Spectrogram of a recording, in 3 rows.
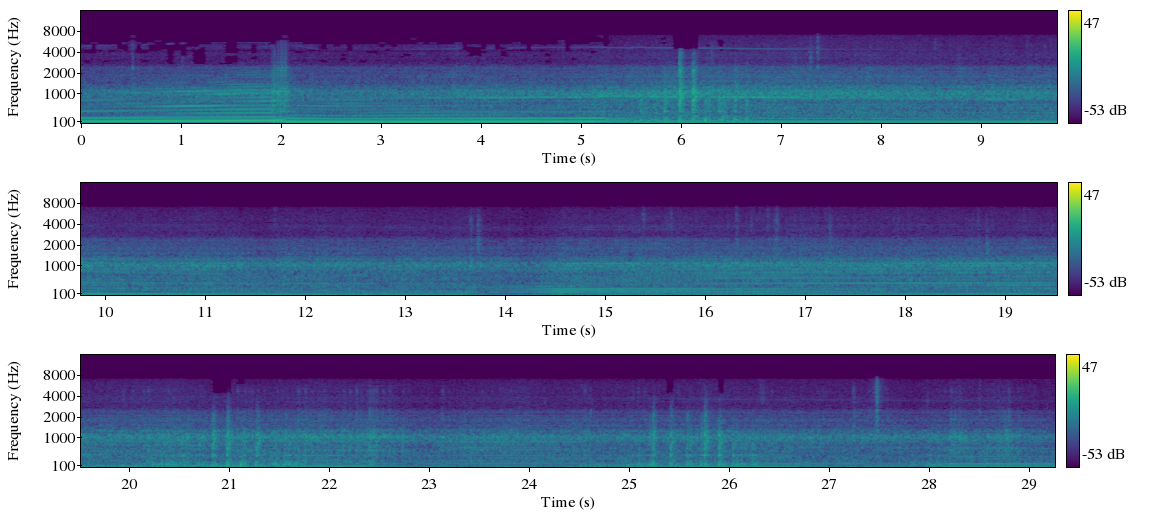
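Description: Audi S3 8V's turbocharged four-cylinder engine heard from inside the cabin, pulling up through the revs with a rising note, changing gear about two seconds in, then running on at a steadier speed with further shifts in pitch near the middle and the end. A few brief crackles come through in the middle and later part.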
